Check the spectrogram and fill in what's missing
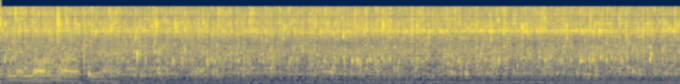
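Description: Water flows steadily through a small minimalist koi pond, a continuous close trickle and gurgle that holds at an even level throughout, with a faint voice briefly audible near the start.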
